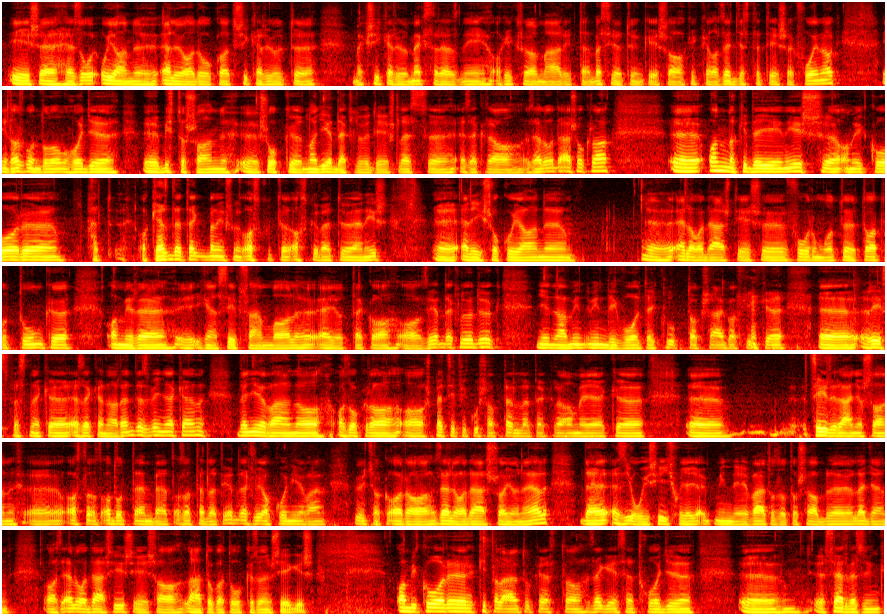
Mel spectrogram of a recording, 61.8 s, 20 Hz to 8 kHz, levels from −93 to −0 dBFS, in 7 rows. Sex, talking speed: male, 110 wpm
